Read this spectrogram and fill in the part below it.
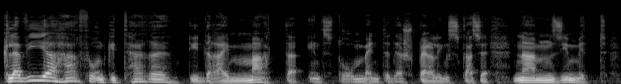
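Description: Man acting a very deep, slow, melancholy old chronicler. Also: very animated, darkish tone, full character voice. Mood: wry, storytelling. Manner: wistful, theatrical, solemn delivery. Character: melancholy old male chronicler remembering his neighbourhood and its dead. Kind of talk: literary radio play narration.

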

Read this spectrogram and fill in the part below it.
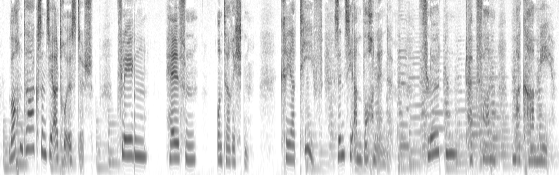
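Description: A woman's voice: medium pitch, lively intonation, slow pace, over music. An actress playing an anxious, wry teenage girl narrating her thoughts pensively in a radio drama. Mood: brooding, wry.

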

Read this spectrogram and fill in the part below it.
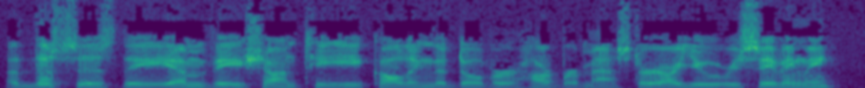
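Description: A man voicing a gruff, formal middle-aged ship's captain in an audiobook. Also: on the low side, animated, fairly quick, no echo, voice pushed up.

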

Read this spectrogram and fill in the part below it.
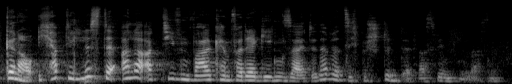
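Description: An actress playing an indignant, suspicious journalist with a breathy, husky voice in a radio drama. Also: female voice, mid-range voice, a little fast, a little hiss or hum, close to an everyday voice. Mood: urgent. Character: indignant, suspicious woman journalist investigating a politician.

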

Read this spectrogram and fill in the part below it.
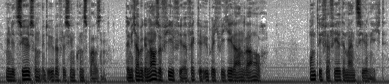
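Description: An actor playing a cool, wry private detective in a hardboiled crime radio play, laconic and sardonic. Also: male voice, very deep voice. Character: wry, cool male private detective narrating his case.

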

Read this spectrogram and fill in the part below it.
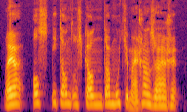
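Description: A man voicing a nervous, excitable town mayor with a fussy, exclamatory way of talking in an audiobook story. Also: high-pitched, a little fast, vocal fry, dry recording, pitched above the performer's own voice, heavily acted. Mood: resolute, regretful. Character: nervous, excitable, curious male burgomaster.

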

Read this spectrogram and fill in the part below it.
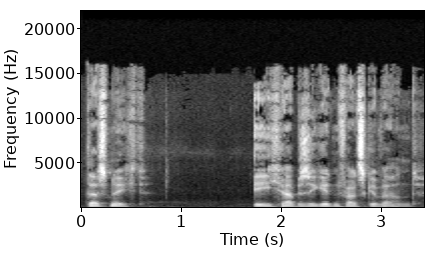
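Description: Husky, coldly authoritative police superior. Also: male voice, sits low, takes it slowly, a little mellow, exaggerated voice. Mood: cold, warning. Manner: curt, official. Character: stern, threatening senior male police commissioner, coldly authoritative. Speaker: actor in a radio play. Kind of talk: German radio crime drama acting.

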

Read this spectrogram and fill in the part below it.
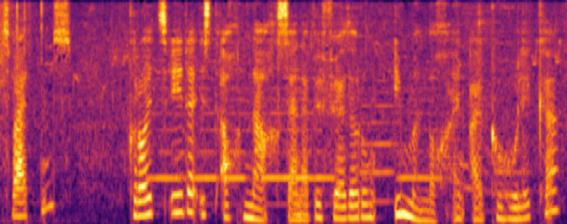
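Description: A woman's voice: lowish voice, lively intonation, moderate pace, gravelly, music in the background. An actress playing an indignant police psychologist who states her complaint in precise, formal words in a radio drama. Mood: reporting, accusing. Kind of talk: radio drama narration and dialogue.

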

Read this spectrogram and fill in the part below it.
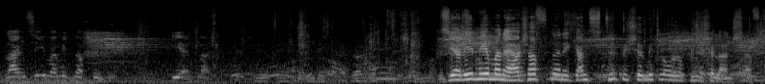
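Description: Officious high-voiced tour guide. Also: male voice, sing-song, fairly quick, pauses often, very noisy. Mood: lecturing, showy. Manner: declamatory, lecturing, sternly commanding. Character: officious, pedantic male tour guide of an animal paradise. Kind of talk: radio play acting.

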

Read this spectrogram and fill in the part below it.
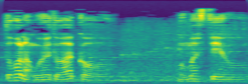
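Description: A man's voice: mid-range voice, fast talker, loud music behind the voice, close to an everyday voice. An actor playing an easygoing, caring young man with a touch of regret, speaking with a Hong Kong accent in a naturalistic radio drama. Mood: thoughtful.

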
